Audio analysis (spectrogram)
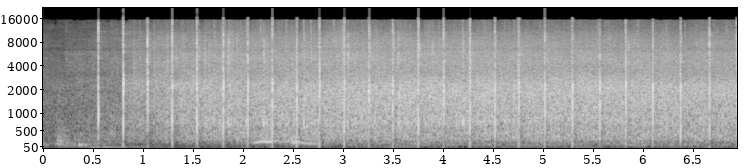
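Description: Applause with sharp, evenly spaced claps ringing out steadily over a dense wash of clapping noise, loud, continuing for several seconds without a break.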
